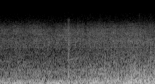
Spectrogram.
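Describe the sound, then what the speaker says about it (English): Rocket engines igniting on the launch pad at liftoff for the All Up Test, a broad continuous roar at steady loudness, heard alone. "Ignition sequence starts. 5, 4. We have ignition."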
